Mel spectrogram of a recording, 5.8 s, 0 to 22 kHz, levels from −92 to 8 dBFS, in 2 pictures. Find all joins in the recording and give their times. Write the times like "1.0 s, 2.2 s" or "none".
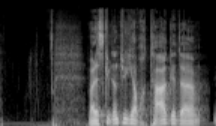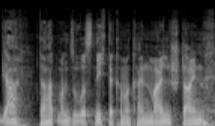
2.8 s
